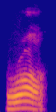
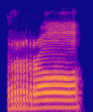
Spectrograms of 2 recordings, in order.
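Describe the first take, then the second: First: The r is said with no vibration. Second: The r is rolled with many vibrations. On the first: "Tidak ada getarannya. Ini dihilangkan" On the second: "ini terlalu berlebihan"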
